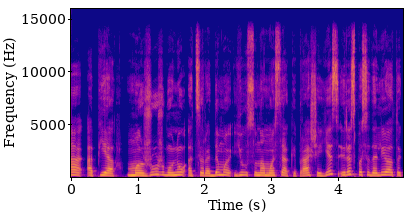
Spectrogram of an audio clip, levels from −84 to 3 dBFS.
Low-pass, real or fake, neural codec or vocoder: 14.4 kHz; real; none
